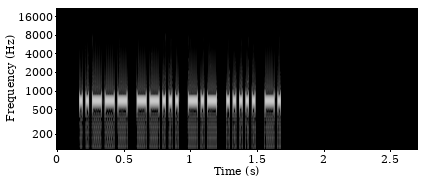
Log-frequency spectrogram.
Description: Morse code, heard as a keyed tone, about 47 wpm, 700 Hz. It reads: 27K5N
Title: Code Groups - 5 Letter:Numbers - 50wpm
